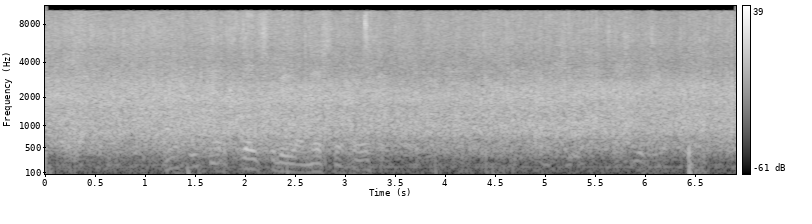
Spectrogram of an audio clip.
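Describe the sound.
Sustained audience applause, a dense steady wash of clapping at constant loudness for several seconds, with faint voices murmuring and calling out underneath.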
